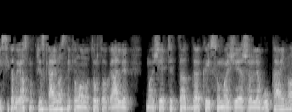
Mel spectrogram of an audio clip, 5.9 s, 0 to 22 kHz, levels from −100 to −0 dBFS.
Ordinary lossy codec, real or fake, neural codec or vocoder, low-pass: MP3, 24 kbps; real; none; 7.2 kHz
